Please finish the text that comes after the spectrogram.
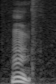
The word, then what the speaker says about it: humph: "Humph," said the sand fairy. If you're reading this story aloud, please pronounce humph exactly as it is spelt, for that is how he said it.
